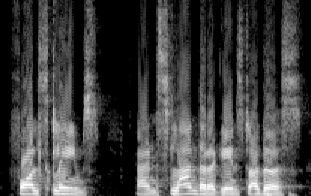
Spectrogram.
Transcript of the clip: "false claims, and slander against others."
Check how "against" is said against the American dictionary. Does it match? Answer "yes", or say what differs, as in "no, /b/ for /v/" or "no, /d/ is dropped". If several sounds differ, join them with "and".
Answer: yes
